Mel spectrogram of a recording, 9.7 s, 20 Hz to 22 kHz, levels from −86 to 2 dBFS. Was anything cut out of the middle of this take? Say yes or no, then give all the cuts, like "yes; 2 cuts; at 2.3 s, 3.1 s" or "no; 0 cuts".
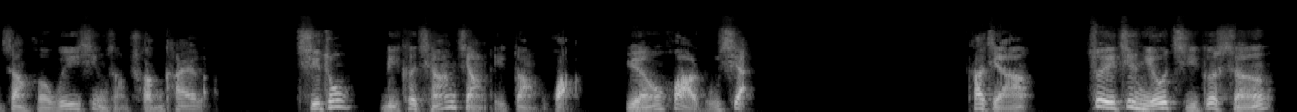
no; 0 cuts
